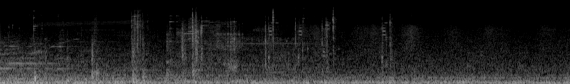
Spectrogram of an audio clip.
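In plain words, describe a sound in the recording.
Buttons click as a keypad is pressed.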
